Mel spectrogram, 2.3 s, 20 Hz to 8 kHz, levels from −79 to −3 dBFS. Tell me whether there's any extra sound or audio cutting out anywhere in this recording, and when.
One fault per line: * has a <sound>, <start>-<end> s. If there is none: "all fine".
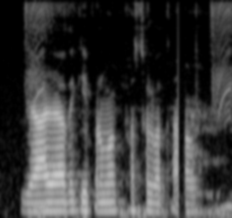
* has a dropout, 1.8-1.8 s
